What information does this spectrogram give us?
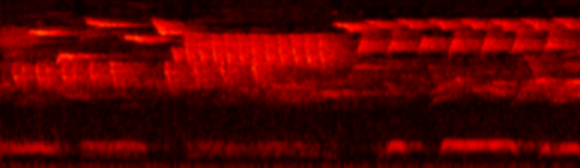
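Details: Early morning dawn chorus: many high, rapid twittering and trilling phrases overlap, while a lower, steady hooting note repeats underneath every half second or so.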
